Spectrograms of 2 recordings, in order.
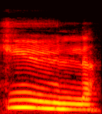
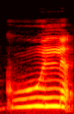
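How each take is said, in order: First: گول said with a rounded front ü, like Turkish gül; the correct گول with front rounded ü; correct Turkish vowel. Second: گول said with a plain back u, as in gul; deliberately wrong گول with plain u; wrong vowel demo. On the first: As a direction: show the right way: گول with ü. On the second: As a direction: show the mistake: گول with an ordinary u. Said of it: "گول نیست ها بچه ها". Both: Shown as a demonstration.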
